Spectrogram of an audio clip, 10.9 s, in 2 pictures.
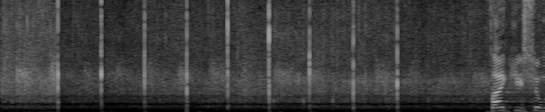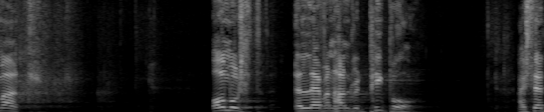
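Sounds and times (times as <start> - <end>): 
audience applause: 0.0 - 6.3
speech: 4.9 - 5.9, 7.6 - 9.6, 10.6 - 10.8.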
